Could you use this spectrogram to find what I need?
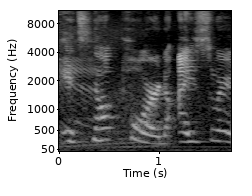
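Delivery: slow, high-pitched pleading denial; imitated protest. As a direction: voice a wife protesting, high and drawn out. Wife's protest acted out.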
